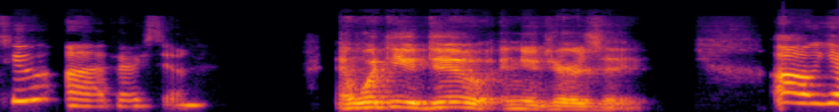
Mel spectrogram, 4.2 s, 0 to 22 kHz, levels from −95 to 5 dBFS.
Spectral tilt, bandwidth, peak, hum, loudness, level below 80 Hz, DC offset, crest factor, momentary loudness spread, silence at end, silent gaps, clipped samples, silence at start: -5 dB/octave; 12.5 kHz; 0 dBFS; none; -16 LUFS; -66 dBFS; under 0.1%; 18 dB; 16 LU; 0 s; 1.23-1.50 s, 1.62-1.66 s, 3.36-3.45 s; under 0.1%; 0.05 s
